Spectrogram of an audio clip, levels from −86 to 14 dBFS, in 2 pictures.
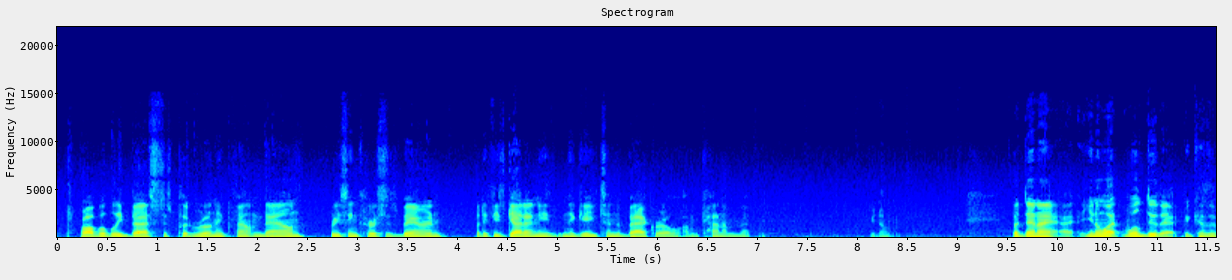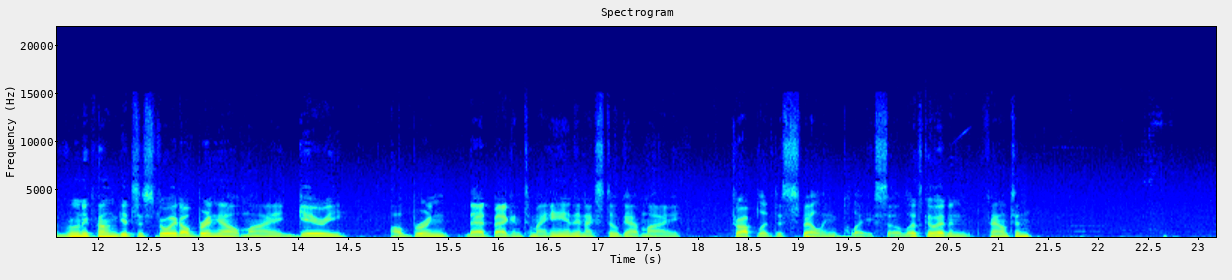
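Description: From start to finish a thin, steady buzz sits under the sound. This is DECT cordless phone buzz. A nearby handset or base station fires a radio burst every 10 ms, and the audio circuitry rectifies it into a 100 Hz tone rich in harmonics. It stays roughly 30 dB below the programme. On a spectrogram it shows as evenly spaced horizontal lines at 100 Hz multiples, and the waveform carries a regular 10 ms pulse train.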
